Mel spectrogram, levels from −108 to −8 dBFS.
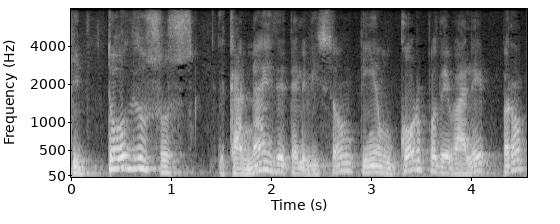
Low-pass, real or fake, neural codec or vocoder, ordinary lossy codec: none; real; none; none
